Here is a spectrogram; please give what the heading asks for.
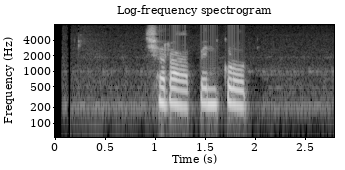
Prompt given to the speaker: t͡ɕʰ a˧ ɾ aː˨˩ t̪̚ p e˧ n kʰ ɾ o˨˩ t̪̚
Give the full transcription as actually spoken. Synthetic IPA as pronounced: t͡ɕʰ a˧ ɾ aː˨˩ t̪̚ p e˧ n k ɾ o˨˩ t̪̚

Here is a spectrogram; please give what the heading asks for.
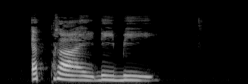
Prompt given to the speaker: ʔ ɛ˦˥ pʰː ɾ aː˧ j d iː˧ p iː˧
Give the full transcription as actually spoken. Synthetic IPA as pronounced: ʔ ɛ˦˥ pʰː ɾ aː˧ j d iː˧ b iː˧

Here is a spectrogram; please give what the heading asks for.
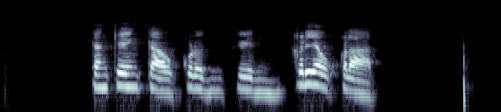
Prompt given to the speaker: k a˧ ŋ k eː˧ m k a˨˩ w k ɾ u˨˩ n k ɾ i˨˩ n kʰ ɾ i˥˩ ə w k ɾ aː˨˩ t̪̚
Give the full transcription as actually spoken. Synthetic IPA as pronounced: k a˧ ŋ k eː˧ ŋ k a˨˩ w k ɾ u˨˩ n k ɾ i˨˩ n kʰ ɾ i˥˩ ə w k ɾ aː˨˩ t̪̚

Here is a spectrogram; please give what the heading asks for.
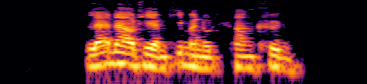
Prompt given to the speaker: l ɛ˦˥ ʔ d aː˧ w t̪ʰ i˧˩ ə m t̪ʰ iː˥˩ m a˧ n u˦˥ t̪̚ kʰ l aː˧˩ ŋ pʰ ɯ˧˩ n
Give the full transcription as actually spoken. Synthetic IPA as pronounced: l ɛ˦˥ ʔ d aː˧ w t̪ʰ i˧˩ ə m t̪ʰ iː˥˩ m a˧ n u˦˥ t̪̚ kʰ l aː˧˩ ŋ kʰ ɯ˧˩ n

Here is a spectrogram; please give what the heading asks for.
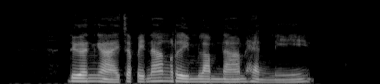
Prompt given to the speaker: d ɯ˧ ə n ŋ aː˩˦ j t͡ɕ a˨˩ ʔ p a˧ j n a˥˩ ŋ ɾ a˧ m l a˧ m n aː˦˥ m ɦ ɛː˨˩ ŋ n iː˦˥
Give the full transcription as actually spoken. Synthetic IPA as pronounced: d ɯ˧ ə n ŋ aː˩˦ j t͡ɕ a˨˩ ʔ p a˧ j n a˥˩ ŋ ɾ i˧ m l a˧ m n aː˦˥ m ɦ ɛ˨˩ ŋ n iː˦˥

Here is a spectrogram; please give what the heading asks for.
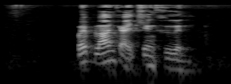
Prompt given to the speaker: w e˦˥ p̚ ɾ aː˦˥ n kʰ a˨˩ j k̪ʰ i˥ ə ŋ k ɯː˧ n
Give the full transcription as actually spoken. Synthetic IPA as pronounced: w e˦˥ p̚ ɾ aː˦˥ n k a˨˩ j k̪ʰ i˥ ə ŋ kʰ ɯː˧ n

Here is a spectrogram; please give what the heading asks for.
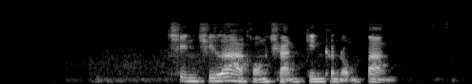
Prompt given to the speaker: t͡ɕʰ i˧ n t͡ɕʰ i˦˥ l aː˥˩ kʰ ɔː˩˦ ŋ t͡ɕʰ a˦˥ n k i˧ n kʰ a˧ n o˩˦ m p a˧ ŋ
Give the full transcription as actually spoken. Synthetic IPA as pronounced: t͡ɕʰ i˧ n t͡ɕʰ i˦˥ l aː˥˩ kʰ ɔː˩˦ ŋ t͡ɕʰ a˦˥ n k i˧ n kʰ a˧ n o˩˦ m p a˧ ŋ

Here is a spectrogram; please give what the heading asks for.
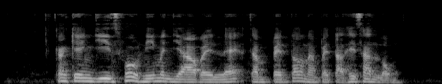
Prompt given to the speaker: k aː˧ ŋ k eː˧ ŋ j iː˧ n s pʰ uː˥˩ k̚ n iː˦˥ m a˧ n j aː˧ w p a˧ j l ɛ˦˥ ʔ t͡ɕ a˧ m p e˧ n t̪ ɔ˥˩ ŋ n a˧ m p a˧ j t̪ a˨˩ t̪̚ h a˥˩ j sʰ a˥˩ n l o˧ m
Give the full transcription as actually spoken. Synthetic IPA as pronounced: k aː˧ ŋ k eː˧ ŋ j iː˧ n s pʰ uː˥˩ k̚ n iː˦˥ m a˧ n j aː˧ w p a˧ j l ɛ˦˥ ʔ t͡ɕ a˧ m p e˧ n t̪ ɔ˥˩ ŋ n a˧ m p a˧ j t̪ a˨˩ t̪̚ h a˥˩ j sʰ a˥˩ n l o˧ ŋ

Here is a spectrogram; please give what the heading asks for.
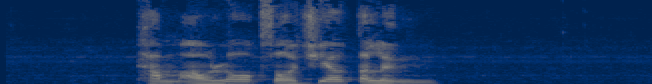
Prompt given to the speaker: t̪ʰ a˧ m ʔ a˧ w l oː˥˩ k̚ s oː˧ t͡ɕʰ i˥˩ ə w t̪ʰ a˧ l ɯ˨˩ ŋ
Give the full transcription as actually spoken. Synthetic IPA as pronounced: t̪ʰ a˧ m ʔ a˧ w l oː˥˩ k̚ s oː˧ t͡ɕʰ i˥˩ ə w t̪ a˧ l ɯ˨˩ ŋ

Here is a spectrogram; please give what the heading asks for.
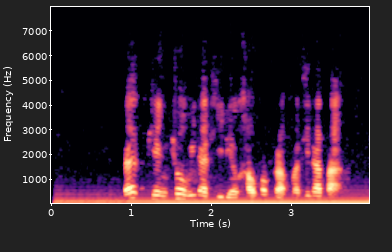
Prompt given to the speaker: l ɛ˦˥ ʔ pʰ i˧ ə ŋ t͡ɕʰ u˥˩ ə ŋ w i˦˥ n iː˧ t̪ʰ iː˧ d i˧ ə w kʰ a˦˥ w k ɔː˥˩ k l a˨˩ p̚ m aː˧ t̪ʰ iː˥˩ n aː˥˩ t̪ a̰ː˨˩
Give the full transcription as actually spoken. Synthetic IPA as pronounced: l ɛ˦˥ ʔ pʰ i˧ ə ŋ t͡ɕʰ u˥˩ ə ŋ w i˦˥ n aː˧ t̪ʰ iː˧ d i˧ ə w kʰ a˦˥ w k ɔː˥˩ k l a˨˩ p̚ m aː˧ t̪ʰ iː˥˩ n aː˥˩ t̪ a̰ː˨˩

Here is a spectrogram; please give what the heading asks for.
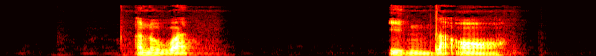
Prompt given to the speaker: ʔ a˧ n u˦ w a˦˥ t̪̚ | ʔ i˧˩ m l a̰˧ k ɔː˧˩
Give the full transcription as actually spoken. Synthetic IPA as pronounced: ʔ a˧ n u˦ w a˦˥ t̪̚ | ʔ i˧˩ n l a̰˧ ʔ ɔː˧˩

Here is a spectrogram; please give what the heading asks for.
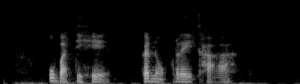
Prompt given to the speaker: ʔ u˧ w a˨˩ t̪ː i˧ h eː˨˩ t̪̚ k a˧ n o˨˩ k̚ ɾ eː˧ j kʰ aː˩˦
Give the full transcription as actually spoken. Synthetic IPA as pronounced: ʔ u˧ b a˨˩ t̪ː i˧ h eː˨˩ t̪̚ k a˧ n o˨˩ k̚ ɾ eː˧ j kʰ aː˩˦

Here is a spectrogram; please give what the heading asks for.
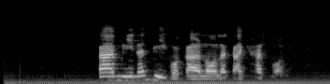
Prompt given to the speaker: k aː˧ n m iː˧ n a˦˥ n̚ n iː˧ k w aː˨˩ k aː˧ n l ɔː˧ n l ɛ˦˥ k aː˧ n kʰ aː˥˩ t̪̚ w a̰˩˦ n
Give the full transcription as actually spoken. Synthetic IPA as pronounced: k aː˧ n m iː˧ n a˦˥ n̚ d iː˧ k w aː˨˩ k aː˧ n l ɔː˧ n l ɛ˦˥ k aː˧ n kʰ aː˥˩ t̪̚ w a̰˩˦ ŋ

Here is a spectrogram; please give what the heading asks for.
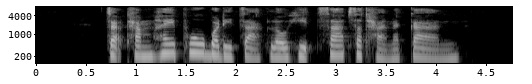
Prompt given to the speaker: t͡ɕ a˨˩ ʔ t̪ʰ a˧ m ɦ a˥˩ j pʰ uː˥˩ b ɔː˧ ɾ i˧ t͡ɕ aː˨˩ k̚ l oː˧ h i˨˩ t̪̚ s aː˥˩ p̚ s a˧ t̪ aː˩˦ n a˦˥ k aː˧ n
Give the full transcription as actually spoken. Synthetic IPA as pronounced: t͡ɕ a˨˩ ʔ t̪ʰ a˧ m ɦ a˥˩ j pʰ uː˥˩ b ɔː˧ ɾ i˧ t͡ɕ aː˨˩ k̚ l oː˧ h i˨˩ t̪̚ s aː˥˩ p̚ s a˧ t̪ʰ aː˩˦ n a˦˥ k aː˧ n

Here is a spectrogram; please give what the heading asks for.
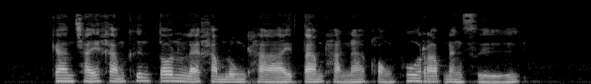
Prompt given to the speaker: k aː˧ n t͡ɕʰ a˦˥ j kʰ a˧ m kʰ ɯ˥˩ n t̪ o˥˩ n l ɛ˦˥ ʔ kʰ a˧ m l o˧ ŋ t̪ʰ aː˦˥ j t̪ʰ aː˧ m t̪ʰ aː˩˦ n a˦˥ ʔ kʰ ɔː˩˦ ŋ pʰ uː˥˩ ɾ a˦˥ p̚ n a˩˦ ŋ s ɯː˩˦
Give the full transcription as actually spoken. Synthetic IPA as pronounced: k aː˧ n t͡ɕʰ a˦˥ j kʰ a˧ m kʰ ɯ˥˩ n t̪ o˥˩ n l ɛ˦˥ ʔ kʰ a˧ m l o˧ ŋ t̪ʰ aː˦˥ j t̪ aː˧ m t̪ʰ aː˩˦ n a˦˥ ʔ kʰ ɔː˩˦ ŋ pʰ uː˥˩ ɾ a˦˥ p̚ n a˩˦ ŋ s ɯː˩˦

